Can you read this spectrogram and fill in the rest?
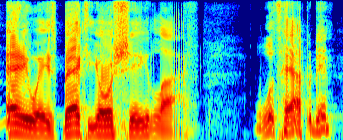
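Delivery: loud mock TV host segue; hammed-up host getting back to business; Doctor Phil. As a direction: steer the show back to the guest. Mimicking host returning to the guest.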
